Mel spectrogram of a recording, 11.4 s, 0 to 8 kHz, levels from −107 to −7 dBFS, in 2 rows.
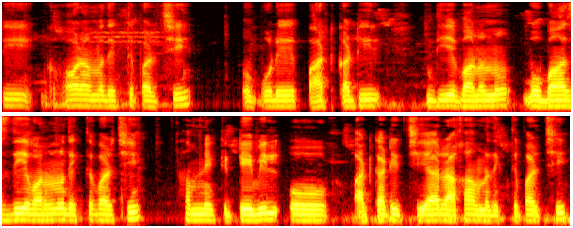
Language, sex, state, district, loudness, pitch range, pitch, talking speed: Bengali, male, West Bengal, Jalpaiguri, -28 LUFS, 110-120 Hz, 115 Hz, 135 wpm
